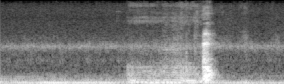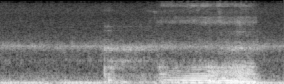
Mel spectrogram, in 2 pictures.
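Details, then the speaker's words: Snoring of an animal or person heard faintly in the background while someone talks. "Sorry if you can hear Lady snoring."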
